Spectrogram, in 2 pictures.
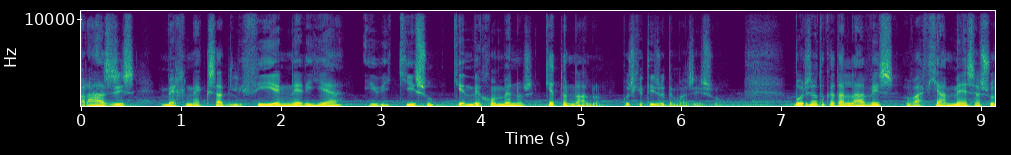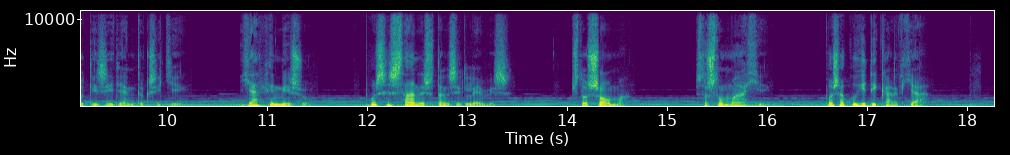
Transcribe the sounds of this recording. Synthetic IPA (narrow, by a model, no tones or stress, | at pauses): vɾɐzis | me̞xɾinɐe̞ksɐd̪liθiːe̞ne̞ɾʝiɐ | iðicisuceːnðe̞xo̞me̞no̞sce̞t̪o̞nɐlo̞̰npusçe̞t̪izond̪e̞mɐ̰zḭsu | bo̞ɾiznɐt̪okɐt̪ɐlɐvizvɐθçɐme̞sɐsuo̞t̪iːziʎɐinet̪oksicḭ | ʝɐθimisṵ | po̞se̞sθɐneso̞t̪ɐnzilḛvḭs | st̪o̞so̞mɐ̰ | st̪o̞st̪o̞mɐçḭ | po̞sɐkuʝe̞t̪eikɐɾðʝɐ̰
